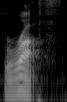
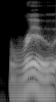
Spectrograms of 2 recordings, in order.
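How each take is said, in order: First: The word ends in an 'uff' sound. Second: The word ends in an 'oo' vowel. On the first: The speaker calls it right. "it's rough" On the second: The speaker calls it wrong. "it's not rue"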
